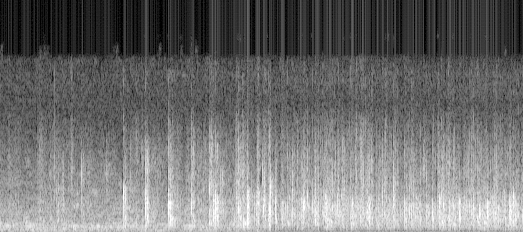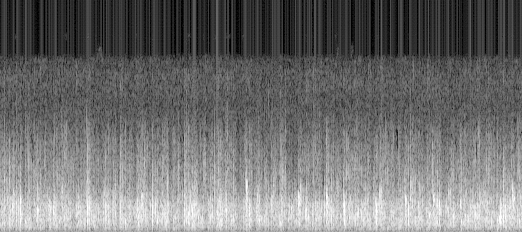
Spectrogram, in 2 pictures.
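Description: A crowd applauding. A few separate claps come about a second in, then build quickly into steady, dense applause.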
